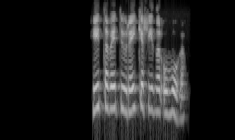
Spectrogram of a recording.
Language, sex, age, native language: Icelandic, female, 30-39, Icelandic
